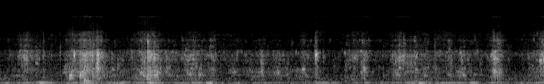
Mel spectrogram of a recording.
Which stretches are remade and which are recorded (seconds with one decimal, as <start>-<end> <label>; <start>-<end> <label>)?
0.0-3.2 remade; 3.2-4.1 recorded; 4.1-5.4 remade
